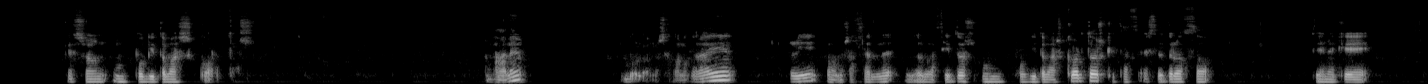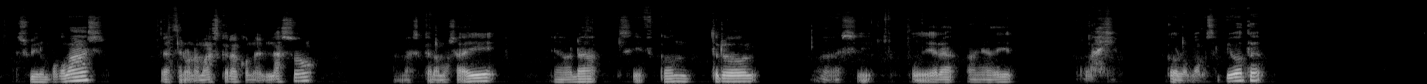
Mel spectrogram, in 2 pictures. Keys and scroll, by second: 3.5 z, 6.5-8.4 typing, 10.5 shift+super+d, 11.0 shift+super+d, 12.8 shift+super+x, 14.5 w, 15.1 q, 15.8 super+a, 19.2 w, 23.2 super+z, 23.8 q, 25.5 w, 27.4 w.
